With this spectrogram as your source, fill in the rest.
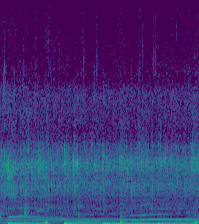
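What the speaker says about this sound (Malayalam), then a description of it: "ഇനി നമുക്ക് അരിഞ്ഞ് വെച്ചേക്കുന്ന നാരങ്ങ അതിലേക്ക് ഇട്ട് കൊടുക്കാം." Chopped lemon for curry lemon pickle sizzles hard as it hits hot oil in a pan, a steady close frying hiss with a few soft stirring clinks and no talk.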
